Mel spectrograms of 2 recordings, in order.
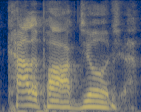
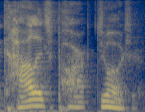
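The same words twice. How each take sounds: First: It is said in a Southern US accent. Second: It is said in a neutral accent.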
